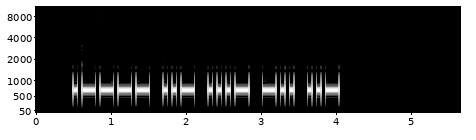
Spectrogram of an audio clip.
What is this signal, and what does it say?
Morse code, heard as a keyed tone, about 20 wpm, 700 Hz. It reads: 1UVDU
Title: Five Challenging Letter-Number Combinations 20wpm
